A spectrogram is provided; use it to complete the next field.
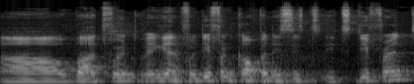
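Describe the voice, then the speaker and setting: With an Israeli accent, a man speaks at a moderate pace in a fairly high pitch with fairly even intonation, and audible room echo surrounds his voice. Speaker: startup founder and CEO. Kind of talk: audience Q&A talk. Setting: stage with audience.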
